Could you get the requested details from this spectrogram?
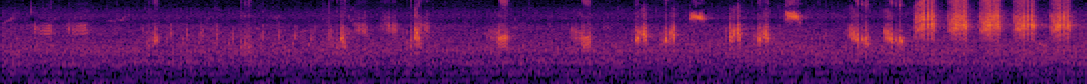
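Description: An Oriental Reed Warbler delivers harsh, grating chattering notes that build into a fast, loud run of repeated phrases, about three per second by the end.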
